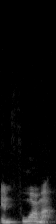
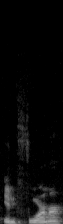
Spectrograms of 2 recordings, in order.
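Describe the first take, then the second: First: The word ends with an uh sound. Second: The word ends with an r sound. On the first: "uses the schwa sound in place of er" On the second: "Instead of informer"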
